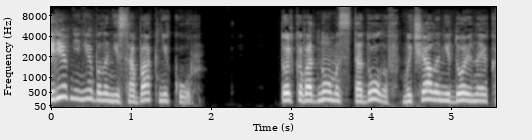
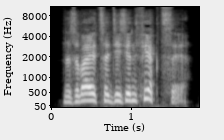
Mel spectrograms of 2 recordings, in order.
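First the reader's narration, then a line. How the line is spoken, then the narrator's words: Mocking, after a pause. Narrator (Russian): насмешливо добавил он, помолчав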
